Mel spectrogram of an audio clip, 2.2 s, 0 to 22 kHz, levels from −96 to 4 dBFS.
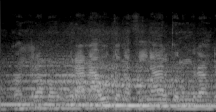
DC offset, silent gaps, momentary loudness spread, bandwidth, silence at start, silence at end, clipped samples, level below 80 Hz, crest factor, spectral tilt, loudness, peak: under 0.1%; none; 6 LU; 9.2 kHz; 0 s; 0 s; under 0.1%; -64 dBFS; 16 dB; -7 dB/octave; -30 LUFS; -14 dBFS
